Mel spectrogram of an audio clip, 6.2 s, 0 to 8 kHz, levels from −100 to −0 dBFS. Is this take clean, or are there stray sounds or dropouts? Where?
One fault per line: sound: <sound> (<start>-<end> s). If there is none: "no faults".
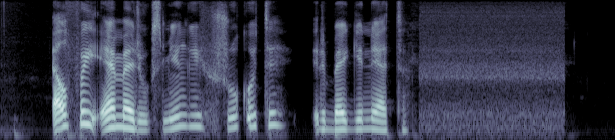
no faults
